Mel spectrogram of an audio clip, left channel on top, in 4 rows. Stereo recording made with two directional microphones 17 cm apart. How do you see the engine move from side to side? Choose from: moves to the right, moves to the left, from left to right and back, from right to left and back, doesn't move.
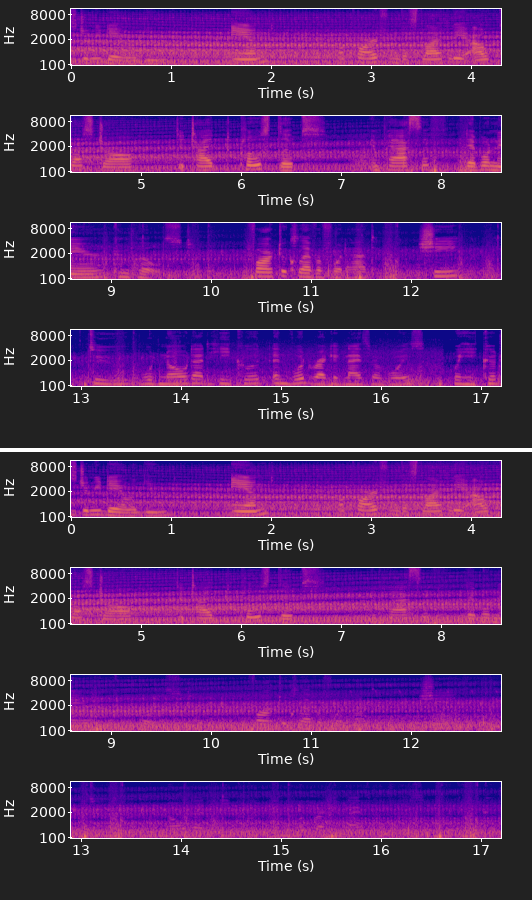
moves to the right.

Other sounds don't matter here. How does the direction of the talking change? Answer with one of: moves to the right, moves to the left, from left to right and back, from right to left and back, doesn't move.
moves to the left.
